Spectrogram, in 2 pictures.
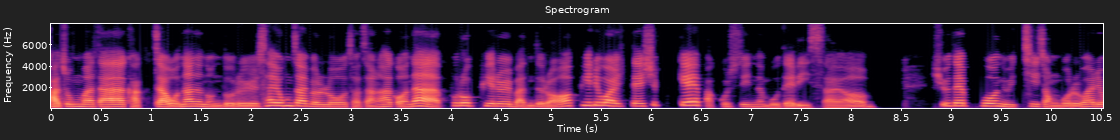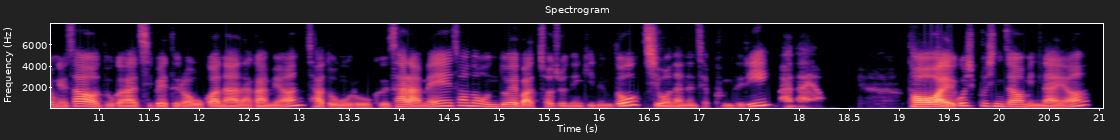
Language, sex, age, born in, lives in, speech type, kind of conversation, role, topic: Korean, female, 35-39, South Korea, South Korea, read, expert-assistant, expert, 스마트 온도 조절기가 실내 환경을 쾌적하게 유지하는 방법은 무엇인가요?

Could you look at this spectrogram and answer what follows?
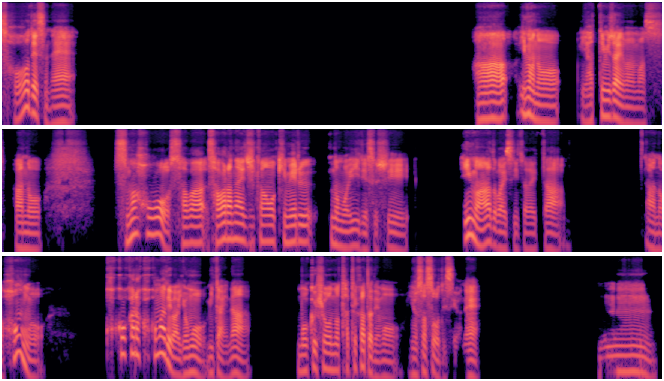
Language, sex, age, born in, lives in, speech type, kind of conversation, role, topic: Japanese, male, 35-39, Japan, Japan, conversation, advice, user, SNSやスマホで時間を無駄にしてしまうのはなぜですか？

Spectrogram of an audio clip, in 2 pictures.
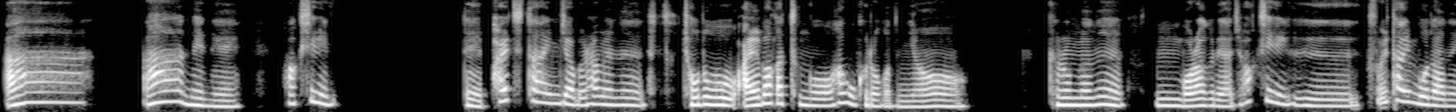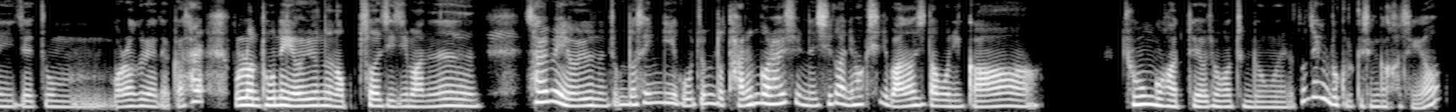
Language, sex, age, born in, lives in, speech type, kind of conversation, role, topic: Korean, female, 20-24, South Korea, Japan, conversation, unstructured, none, 일과 삶의 균형을 어떻게 맞추고 계신가요?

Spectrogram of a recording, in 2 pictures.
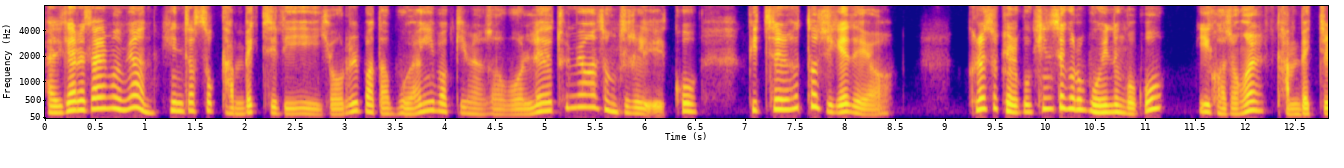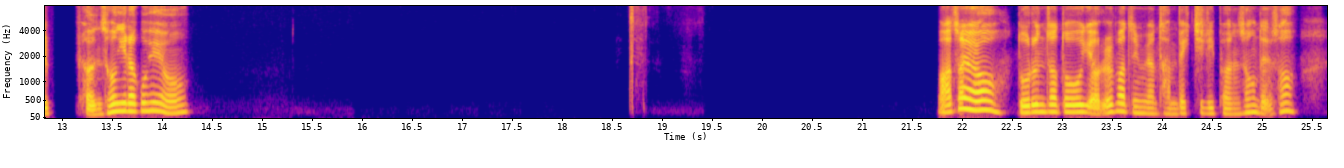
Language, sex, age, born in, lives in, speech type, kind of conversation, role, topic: Korean, female, 20-24, South Korea, Japan, read, expert-assistant, expert, 왜 달걀을 삶으면 흰자가 하얗게 변하나요?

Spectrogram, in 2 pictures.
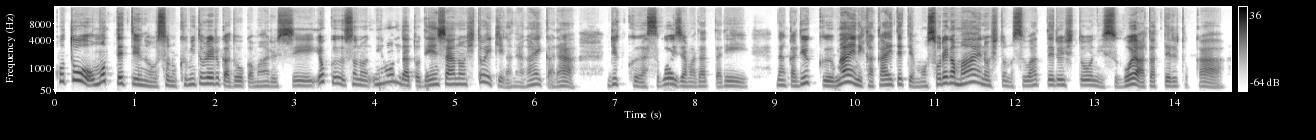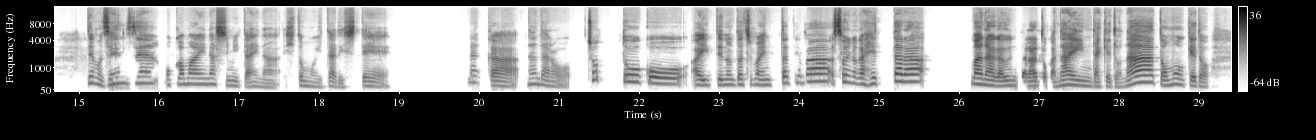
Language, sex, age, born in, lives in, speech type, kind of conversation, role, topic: Japanese, female, 55-59, Japan, United States, conversation, unstructured, none, 公共の場所でマナーを守らない人を見ると、怒りたくなりますか？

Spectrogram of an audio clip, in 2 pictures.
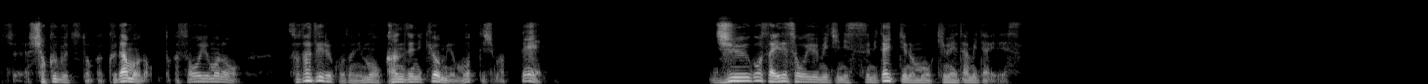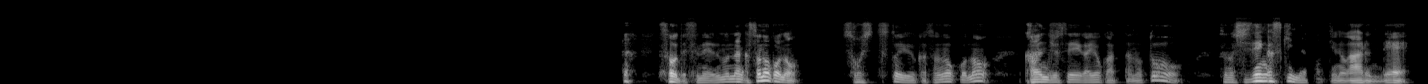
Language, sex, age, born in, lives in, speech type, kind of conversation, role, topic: Japanese, male, 45-49, Japan, United States, conversation, podcast, guest, 子どもが自然を好きになるように教えるには、どうすればいいですか？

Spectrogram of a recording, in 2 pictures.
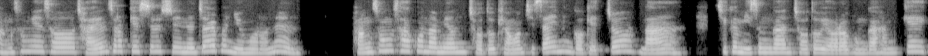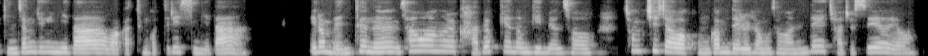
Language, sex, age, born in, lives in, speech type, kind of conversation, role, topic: Korean, female, 35-39, South Korea, France, read, expert-assistant, expert, 방송 진행 중에 집중력을 유지하는 데 효과적인 습관이나 루틴은 무엇인가요?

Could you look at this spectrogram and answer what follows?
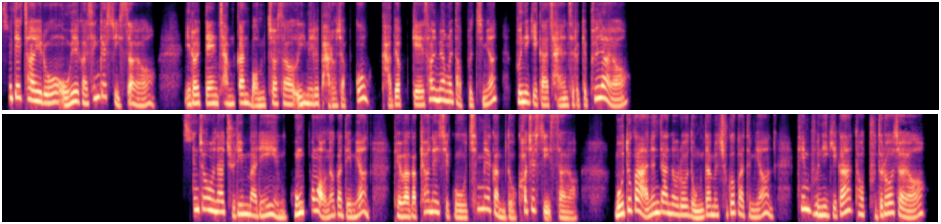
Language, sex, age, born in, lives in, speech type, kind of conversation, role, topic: Korean, female, 50-54, South Korea, United States, read, expert-assistant, expert, 우리 일상 대화에서 신조어나 줄임말을 쓰는 것이 얻는 이점과 생길 수 있는 오해는 어떤 게 있을까요?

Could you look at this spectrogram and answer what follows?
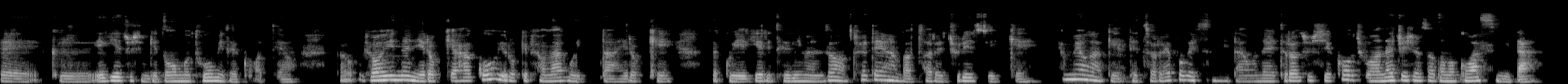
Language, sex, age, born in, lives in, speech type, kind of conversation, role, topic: Korean, female, 40-44, South Korea, United States, conversation, advice, user, 세대 간 전통과 변화의 충돌을 어떻게 해결하면 좋을까요?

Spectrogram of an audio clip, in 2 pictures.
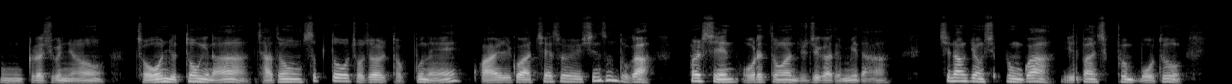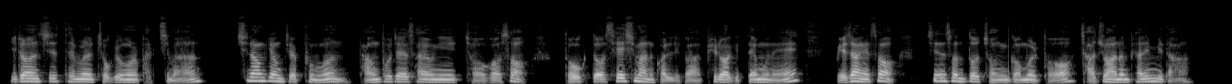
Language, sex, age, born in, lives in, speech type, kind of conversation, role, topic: Korean, male, 45-49, South Korea, United States, read, expert-assistant, expert, 친환경 식품과 일반 식품 중에서 어떤 기준으로 선택하면 좋을까요?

